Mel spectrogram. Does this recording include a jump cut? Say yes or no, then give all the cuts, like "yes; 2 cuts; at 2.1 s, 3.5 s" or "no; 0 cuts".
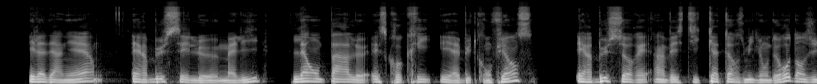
no; 0 cuts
